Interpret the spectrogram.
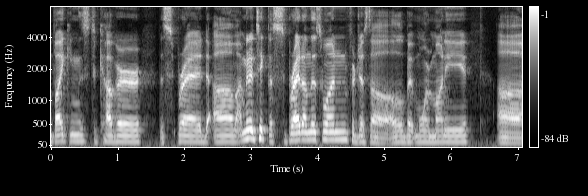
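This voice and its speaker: Man, casual football betting picks, rambling, swears a lot, filler-heavy, mid-pitched voice. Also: a bit bright, smooth. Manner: rambling, profane, frequent fillers and laughs. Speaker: sports betting predictions host. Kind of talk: casual solo commentary.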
